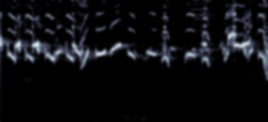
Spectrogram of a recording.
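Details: Oriental magpie-robin song used as a lure to provoke birds into fierce, full singing; a rapid run of clear whistled notes, trills and slurred chirps that flows almost without break, with a sharp falling note at the end.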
